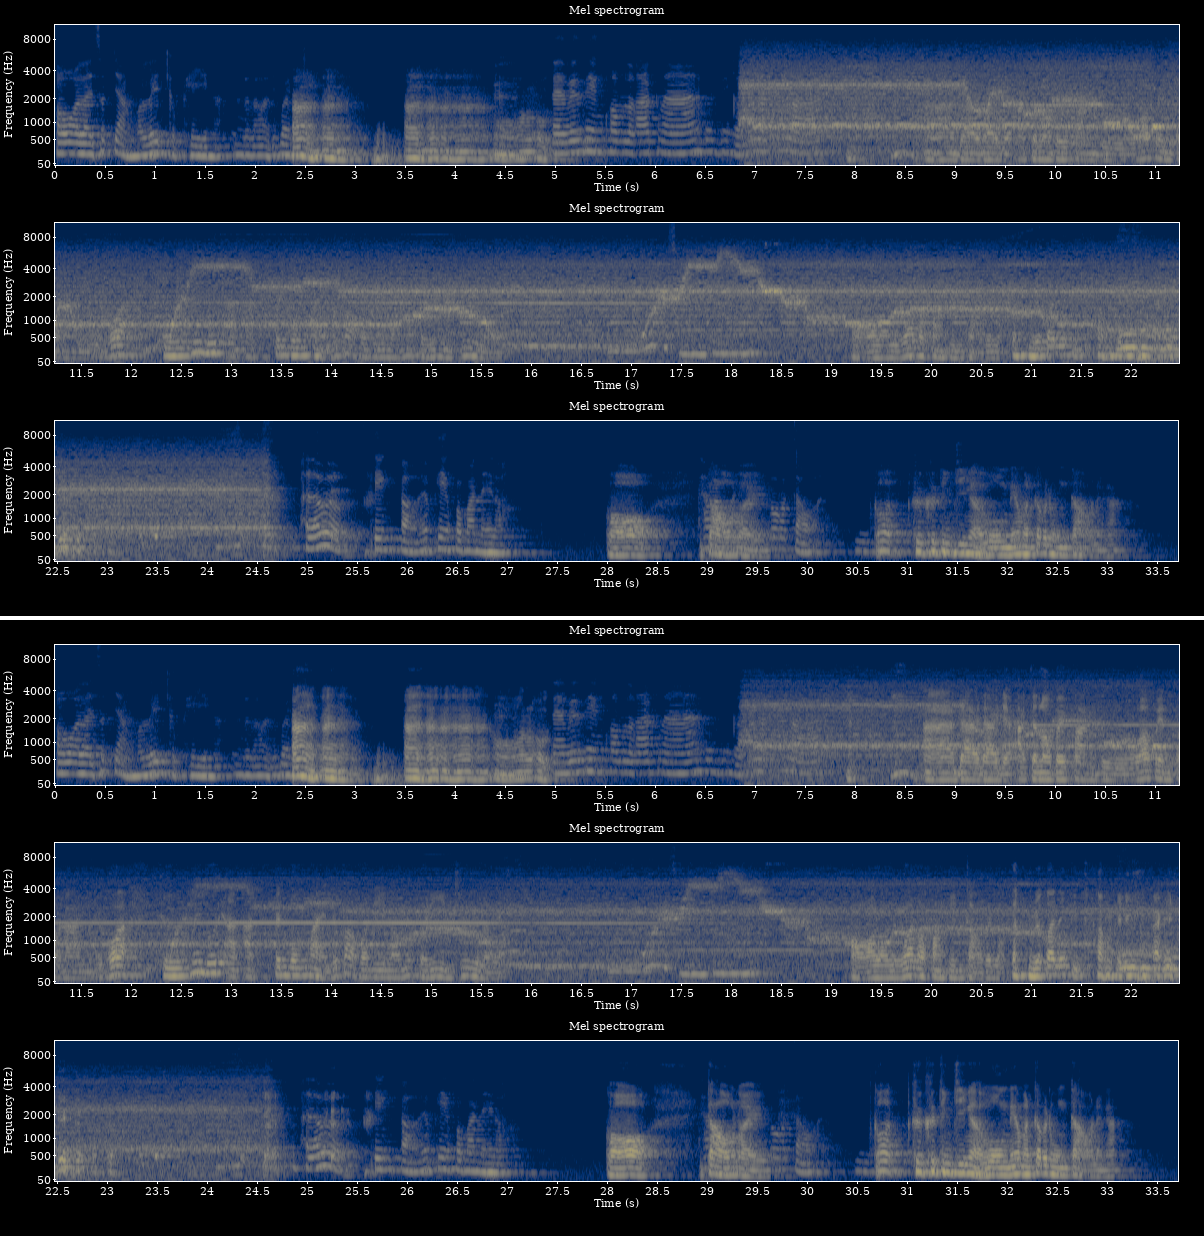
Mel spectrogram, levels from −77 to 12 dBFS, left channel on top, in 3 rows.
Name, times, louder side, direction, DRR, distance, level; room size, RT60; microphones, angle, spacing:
voice 1, 0.0-2.7 3.2-3.5 4.4-4.7 5.0-7.7 10.1-10.5 16.7-18.3 21.8-22.8 23.3-23.5 24.1-25.4 25.7-27.0 28.9-29.3 29.6-30.1 30.5-30.7, left 1 dB, 20° left, 0.6 m, -34 dB
voice 2, 2.4-3.1 3.5-5.0 7.9-8.0 8.4-15.8 19.2-23.1 24.3-24.9 28.0-29.7 30.7-33.1, right 4 dB, 85° right, 0.6 m, -28 dB
sound 1, 6.8-24.6, left 5 dB, 85° left, 1.0 m, -30 dB
Wind instrument woodwind instrument, 9.7-18.0, right 6 dB, 70° left, 2.2 m, -38 dB
sound 2, 15.6-19.7, equal, 60° right, 2.8 m, -46 dB
7.7 x 7.5 x 2.9 m
head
